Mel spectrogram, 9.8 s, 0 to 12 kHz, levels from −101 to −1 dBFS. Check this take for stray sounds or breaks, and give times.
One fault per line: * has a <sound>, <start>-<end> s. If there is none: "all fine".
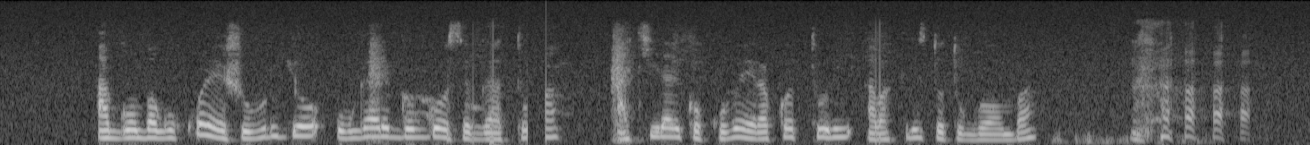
* has a dropout, 4.0-4.1 s
* has a laugh, 7.9-9.4 s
